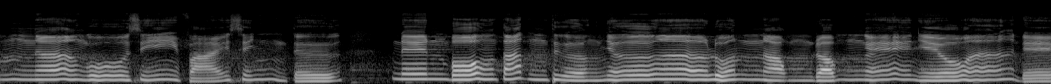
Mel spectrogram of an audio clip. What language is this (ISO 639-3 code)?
vie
